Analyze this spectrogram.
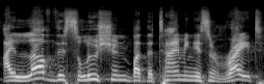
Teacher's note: When an American says, "I love this solution, but the timing isn't right." They're emphasizing love to soften the rejection.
